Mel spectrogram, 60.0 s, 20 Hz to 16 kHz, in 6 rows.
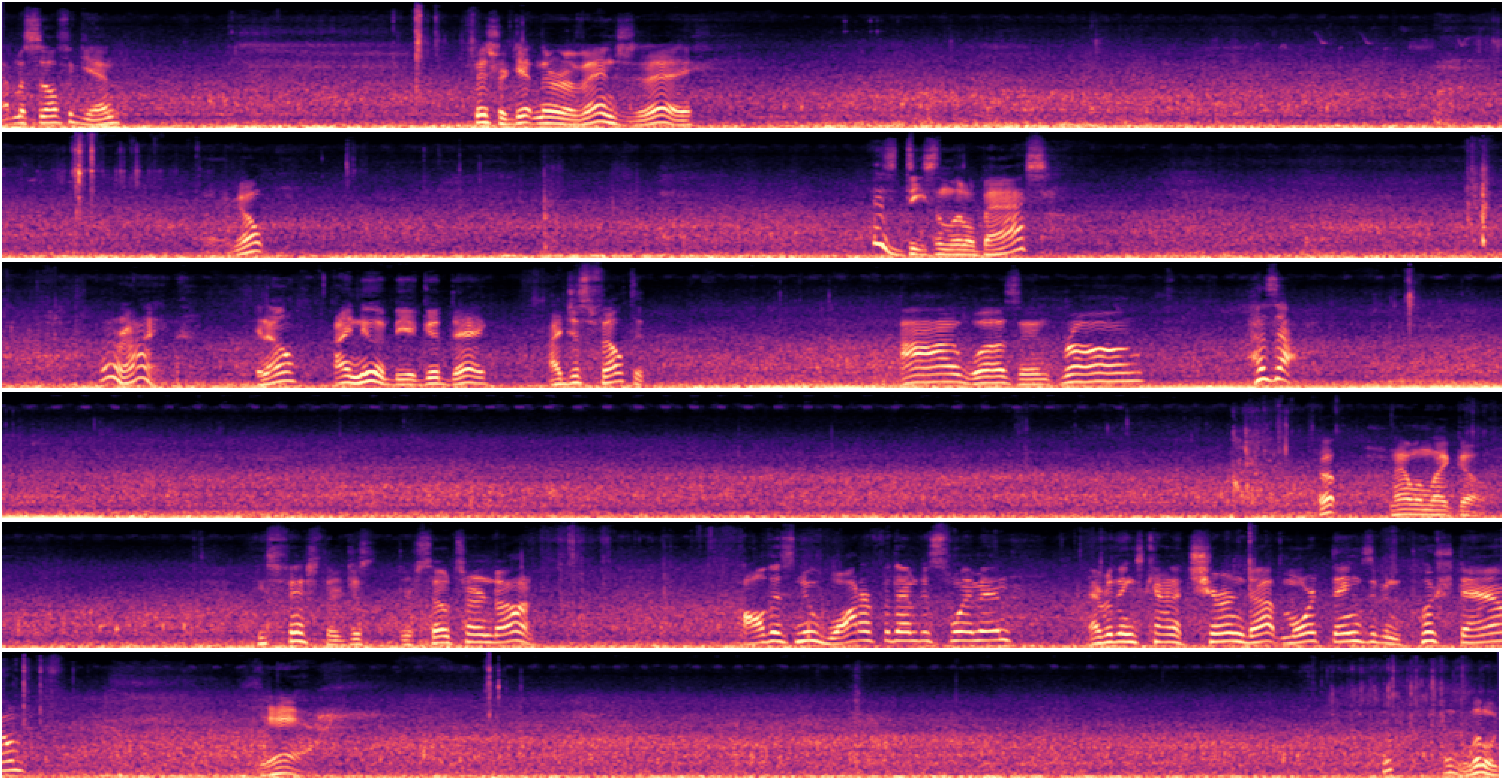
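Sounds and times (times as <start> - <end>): wind buffeting microphone: 0.0 - 28.2
highway traffic rumble: 0.0 - 59.9.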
